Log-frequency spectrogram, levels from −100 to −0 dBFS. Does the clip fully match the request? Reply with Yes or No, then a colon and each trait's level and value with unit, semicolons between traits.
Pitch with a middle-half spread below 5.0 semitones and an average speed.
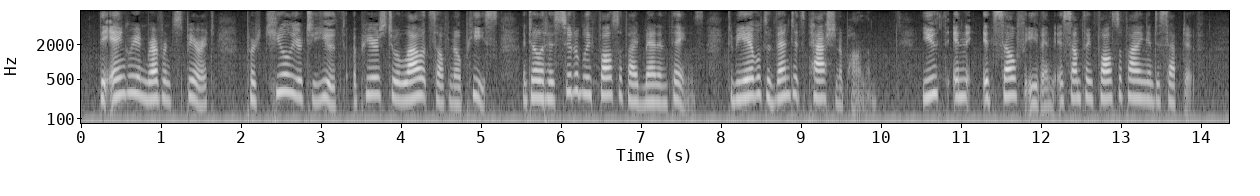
Yes: average, 3.7 semitones; average, 165 wpm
